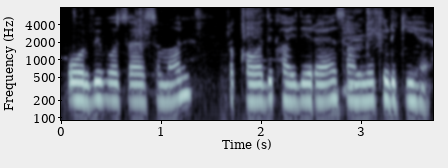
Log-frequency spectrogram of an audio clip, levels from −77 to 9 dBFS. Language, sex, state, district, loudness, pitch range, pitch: Hindi, female, Haryana, Rohtak, -16 LUFS, 190-205 Hz, 195 Hz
